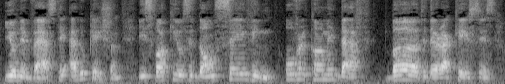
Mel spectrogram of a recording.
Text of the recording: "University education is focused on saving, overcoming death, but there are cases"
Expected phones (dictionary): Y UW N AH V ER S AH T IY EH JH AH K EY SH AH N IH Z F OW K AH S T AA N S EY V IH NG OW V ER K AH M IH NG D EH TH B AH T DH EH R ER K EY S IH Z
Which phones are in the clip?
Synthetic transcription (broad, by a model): Y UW N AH V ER S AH T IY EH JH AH K EY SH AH N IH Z F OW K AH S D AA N S EY V IH NG OW V ER K AH M IH NG D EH F B AH T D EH R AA K EY S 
